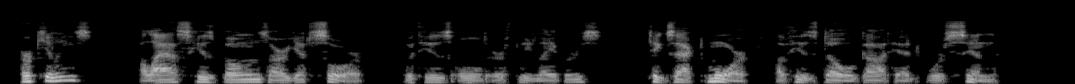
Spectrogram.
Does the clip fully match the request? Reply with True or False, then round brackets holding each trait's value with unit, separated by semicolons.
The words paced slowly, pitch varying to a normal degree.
True (115 wpm; 4.3 semitones)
